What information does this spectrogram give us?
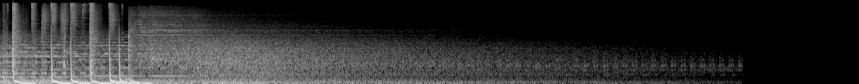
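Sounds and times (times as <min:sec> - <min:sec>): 
speed metal disco music: 0:00.0 - 0:03.0.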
